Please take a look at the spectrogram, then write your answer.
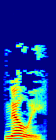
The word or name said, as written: nely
